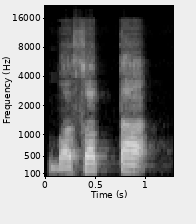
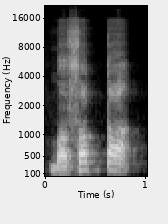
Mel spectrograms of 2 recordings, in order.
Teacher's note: ان کی ادائی میں تا کا اطباق یعنی موٹا پن باقی رکھ کر ادغام کیا جاتا ہے. یعنی آپ توئے جب تے میں چلے جاتا تو تے تھوڑا موٹا ہو جاتا کیونکہ اس کے اندر توئے گھس گیا. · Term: ادغام متجانسن ناقص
